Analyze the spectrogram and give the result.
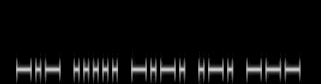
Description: Morse code, heard as a keyed tone, about 25 wpm, 700 Hz. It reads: K5CRO
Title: USA Callsign DE Callsign 25wpm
